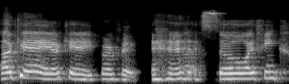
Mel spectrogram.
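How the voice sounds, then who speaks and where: Speaking very slowly, a woman with a Brazilian Portuguese accent uses a high voice with ordinary pitch variation. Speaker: interviewer, psychology teacher. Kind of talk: interview. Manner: halting.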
